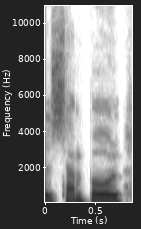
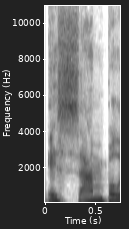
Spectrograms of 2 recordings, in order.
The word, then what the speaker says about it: example: Es un error muy, muy común. Hay que meter una K ahí, sonido de K. No digo una K de verdad, porque se escribe EX, ¿no? Example, not example. Nuria, no eres la única.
